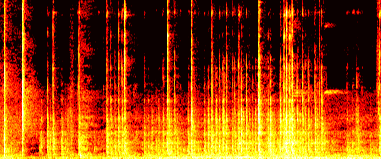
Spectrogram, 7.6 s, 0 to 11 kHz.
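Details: BMW X6 that came in with a rattle from the exhaust side of the engine: loose, uneven clicking and clattering as the removed turbo is turned by hand. The turbocharger is worn, and it was replaced.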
